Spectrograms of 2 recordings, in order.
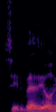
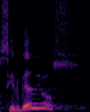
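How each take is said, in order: First: Said in the usual way. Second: Much higher, ringing command; exhorting command. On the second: Acted. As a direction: call it out to the whole church. Preacher repeats command. (orden exclamada, mucho más aguda)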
